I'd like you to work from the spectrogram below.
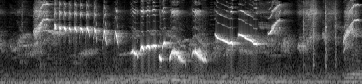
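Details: White-rumped shama morning song to rouse rivals: a quick run of high chips leading into a varied phrase of looping, slurred whistles and descending notes, ending in sharp upward flicks.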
